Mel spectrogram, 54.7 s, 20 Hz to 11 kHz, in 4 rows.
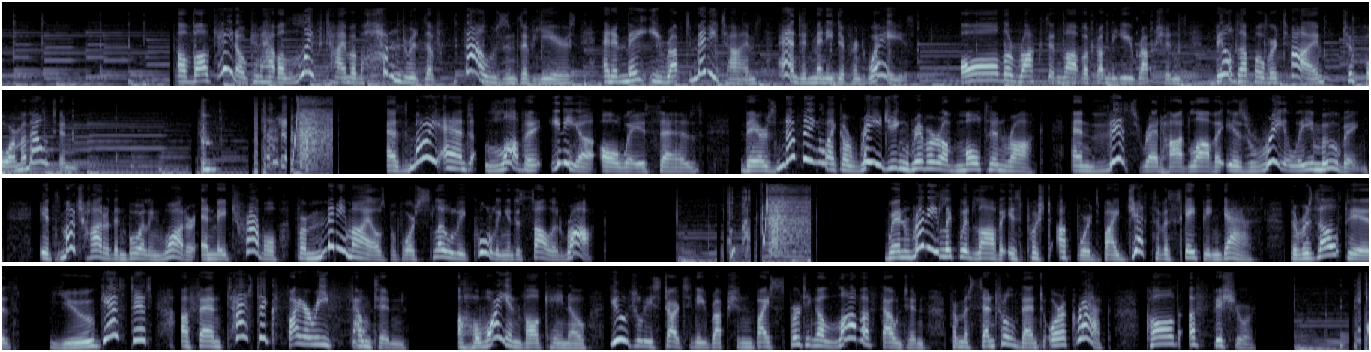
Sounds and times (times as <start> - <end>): Music: 0.0 - 16.2, 34.1 - 34.8, 53.9 - 54.6
Speech: 1.8 - 14.4, 17.5 - 33.4, 36.2 - 53.6.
